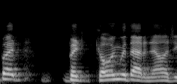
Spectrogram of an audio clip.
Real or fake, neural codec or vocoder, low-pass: real; none; 7.2 kHz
